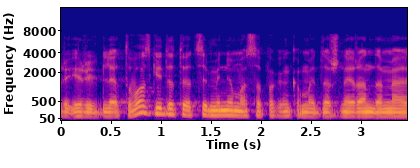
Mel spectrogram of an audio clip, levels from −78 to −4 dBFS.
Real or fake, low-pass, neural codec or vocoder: real; 7.2 kHz; none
